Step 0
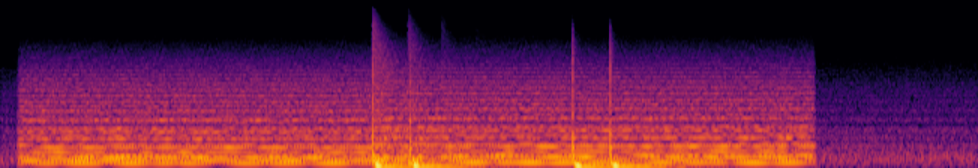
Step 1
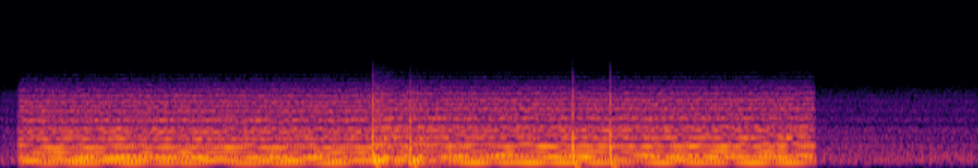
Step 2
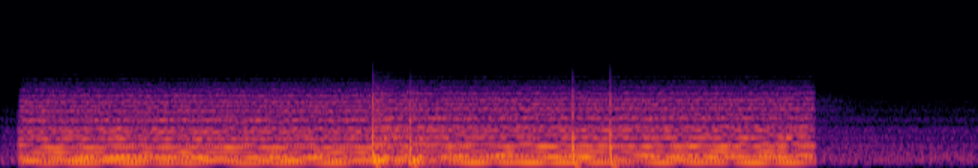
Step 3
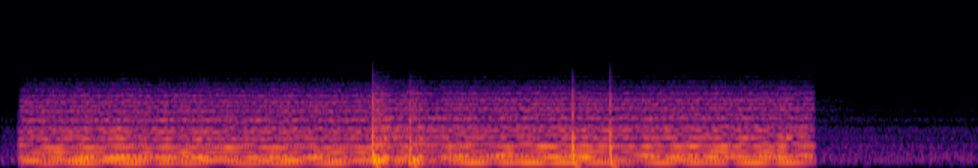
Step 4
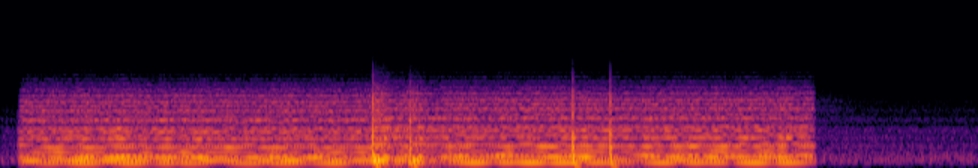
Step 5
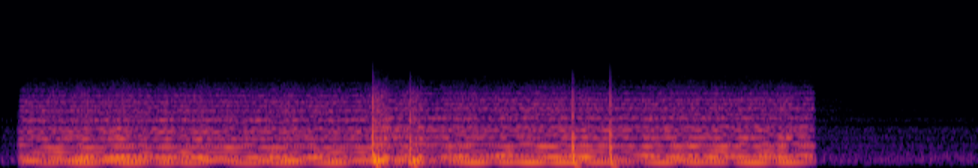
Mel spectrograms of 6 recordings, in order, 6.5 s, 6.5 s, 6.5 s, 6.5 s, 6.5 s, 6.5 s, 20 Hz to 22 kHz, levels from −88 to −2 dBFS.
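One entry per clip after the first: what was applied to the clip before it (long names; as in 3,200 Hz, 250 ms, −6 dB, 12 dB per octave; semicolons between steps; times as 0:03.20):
elliptic band-pass filter 130–2,300 Hz, stop band 60 dB
low-pass that shuts in the quiet parts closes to 940 Hz, open at −22.5 dBFS; level −6 dB
expander for the loud parts 1.5 to 1, over −43 dBFS; level +3 dB
parametric band 360 Hz −3.5 dB 0.93 octaves; level +5 dB
highs frequency-modulated by the lows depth 0.2 ms; level −9 dB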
